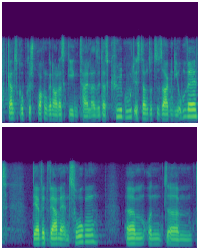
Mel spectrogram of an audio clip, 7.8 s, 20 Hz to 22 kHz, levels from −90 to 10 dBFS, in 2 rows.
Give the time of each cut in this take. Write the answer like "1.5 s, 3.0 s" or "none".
none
